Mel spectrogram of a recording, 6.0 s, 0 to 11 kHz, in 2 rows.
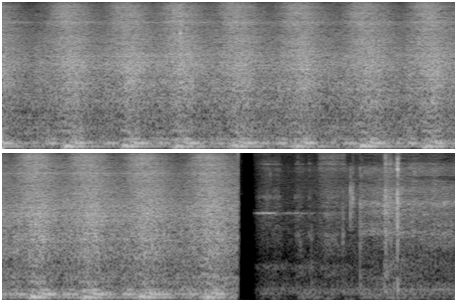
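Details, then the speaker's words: Fully built Subaru EG33 H6 turbo engine before its first start, cranked with injectors and coils unplugged to prime oil to the turbo feed line: even starter cranking at about 2.5 compression pulses a second, never firing. "i think i'm just going to unplug them all so they can't fire and then crank it and try and prime it"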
